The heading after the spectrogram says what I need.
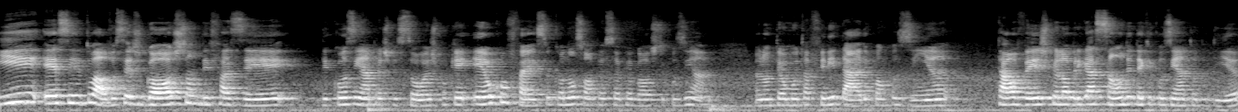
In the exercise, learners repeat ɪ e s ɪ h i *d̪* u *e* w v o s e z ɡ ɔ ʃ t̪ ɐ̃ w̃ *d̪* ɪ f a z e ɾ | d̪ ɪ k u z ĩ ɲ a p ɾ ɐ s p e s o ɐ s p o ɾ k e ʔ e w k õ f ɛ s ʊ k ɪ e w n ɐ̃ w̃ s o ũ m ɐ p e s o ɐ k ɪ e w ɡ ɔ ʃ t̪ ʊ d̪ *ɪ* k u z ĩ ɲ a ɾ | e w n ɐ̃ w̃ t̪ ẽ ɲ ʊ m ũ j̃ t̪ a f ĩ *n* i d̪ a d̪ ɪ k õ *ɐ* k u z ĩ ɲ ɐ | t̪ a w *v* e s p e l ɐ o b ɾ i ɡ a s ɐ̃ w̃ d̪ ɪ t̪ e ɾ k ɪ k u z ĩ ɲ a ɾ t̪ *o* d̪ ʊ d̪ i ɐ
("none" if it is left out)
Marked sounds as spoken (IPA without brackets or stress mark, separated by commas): t̪, a, d̪, ɪ, n, ɐ, v, o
